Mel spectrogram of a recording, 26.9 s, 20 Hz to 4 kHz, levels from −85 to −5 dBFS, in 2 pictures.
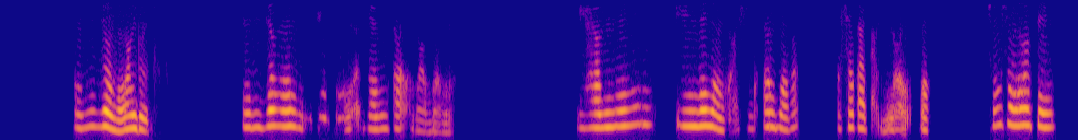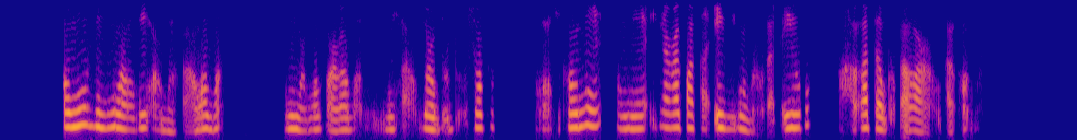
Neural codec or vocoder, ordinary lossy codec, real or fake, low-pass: autoencoder, 44.1 kHz, a latent of 192 numbers a frame, MeloTTS; Opus, 16 kbps; fake; 3.6 kHz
